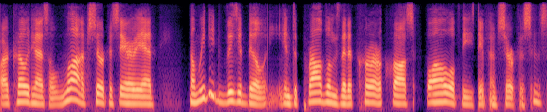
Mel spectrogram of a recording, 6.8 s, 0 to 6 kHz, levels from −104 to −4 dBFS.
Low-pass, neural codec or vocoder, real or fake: 5.4 kHz; codec, 16 kHz, 0.5 kbps, FreqCodec, larger model; fake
